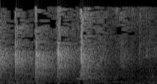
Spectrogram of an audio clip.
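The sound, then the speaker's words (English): A handful of sparse, scattered claps from an audience, about four sharp hand claps spaced unevenly with reverberation, trailing off into a quiet hum with no one speaking. “So you only got a few claps on that one because...”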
